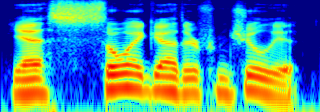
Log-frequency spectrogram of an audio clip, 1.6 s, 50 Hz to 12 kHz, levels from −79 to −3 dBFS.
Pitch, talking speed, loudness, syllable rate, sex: 135 Hz, 225 wpm, -17 LUFS, 6.3 syllables/s, male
